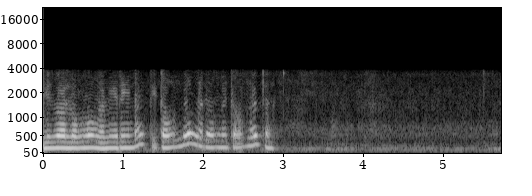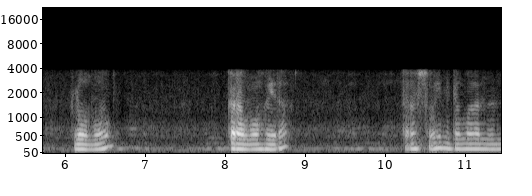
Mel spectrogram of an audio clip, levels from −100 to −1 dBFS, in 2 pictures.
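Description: From start to finish the speech sounds hollow and phasey, as if heard down a tube, with a fixed coloration that never moves. This is channel delay (comb filtering). One channel runs roughly 1.5 ms behind the other, and when the two are summed to mono, the parts they share cancel at evenly spaced frequencies. The first notch falls at around 300 Hz, and further notches repeat up through the spectrum.

Also throughout, the speech is narrow, slightly rough and synthetic, with a plainly audible coded texture, and nothing at all above 3.8 kHz. This is G.729 codec damage, and the sound fits an 8 kbit/s G.729A stream. The codec rebuilds each short frame from a vocal tract filter, a pitch predictor and a few pulses, and discards everything above the band. That loses natural detail and produces the artificial grain.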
